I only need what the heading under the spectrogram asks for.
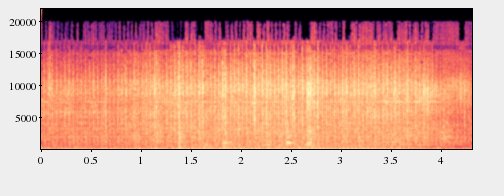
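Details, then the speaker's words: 2008 Nissan Versa stranded with seized A/C compressor, belt off: loud, deep raw idle with hard even pulse; exhaust pipe rusted clean off ahead of the rear muffler, loudness noticed alongside engine speed surging. "the other little piece of information is the exhaust pipe on this thing is rusted clean off before the muffler towards the back so the muffler is all the way back here and the exhaust pipe is breasted off"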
